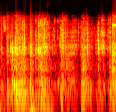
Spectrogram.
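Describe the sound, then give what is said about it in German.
Busy rustling and rummaging through a box, a continuous run of crinkly, clattering bursts as items are shuffled around, with no voices. “Ach krass, guck mal, was ich hier noch in dieser Kiste Hört ihr, habe. wie es raschelt?”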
